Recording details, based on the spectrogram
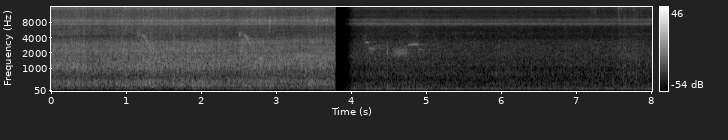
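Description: Water from heavy rain pours and splashes down into a flooded rice field, a steady close rushing hiss that briefly cuts out, then continues more softly with faint bird calls.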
